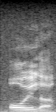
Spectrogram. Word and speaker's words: Euler: Oilers doent function tutorial this is pronounced oila oiless tent function before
